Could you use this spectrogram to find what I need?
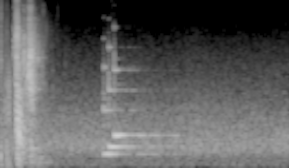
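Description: A short chime rings out.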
